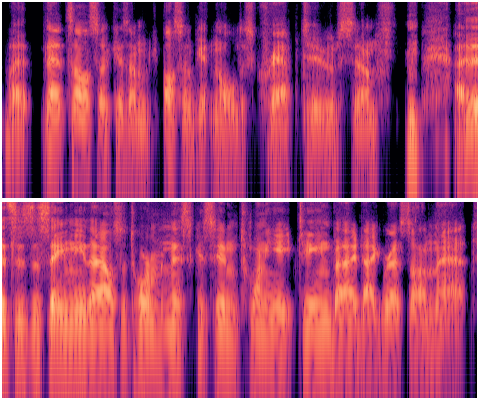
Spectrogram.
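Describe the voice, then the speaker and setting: A middle-aged podcast host with a slightly nasal, congested voice rambles through a casual wrestling chat, colloquial and full of opinions. He speaks at a normal speed in a low-pitched, pushed and bright voice.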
